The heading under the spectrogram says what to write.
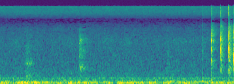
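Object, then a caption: Glass-screened smartphone. A small, solid, dark smartphone with a glass screen, held in the palm, is tapped with fingertips and short nails. After a stretch of quiet low hiss with a couple of faint soft touches, five sharp, bright clicking taps come quickly at the end.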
